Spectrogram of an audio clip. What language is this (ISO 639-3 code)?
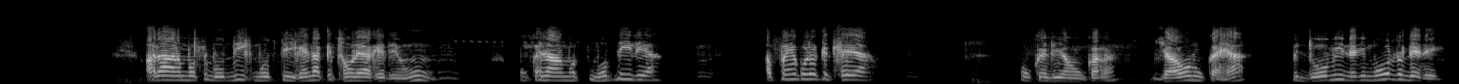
pan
